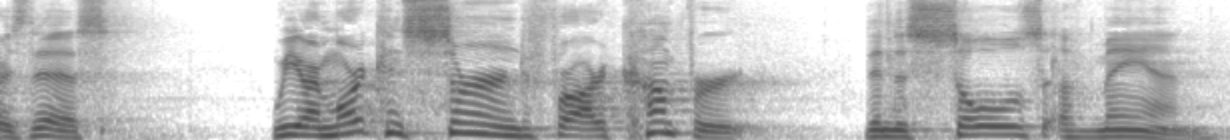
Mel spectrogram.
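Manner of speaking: high-pitched, emphatic sermon delivery; preaching. Real, not acted. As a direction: preach it with slow, weighty emphasis on the key line. Preaches at full force.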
